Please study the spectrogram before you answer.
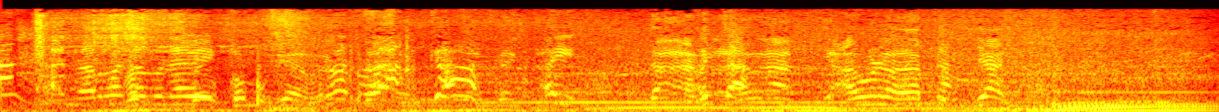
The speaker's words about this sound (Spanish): En el auto de Elsa, al que cuesta poner en marcha.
